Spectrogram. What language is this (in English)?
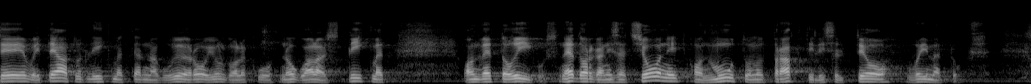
Estonian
